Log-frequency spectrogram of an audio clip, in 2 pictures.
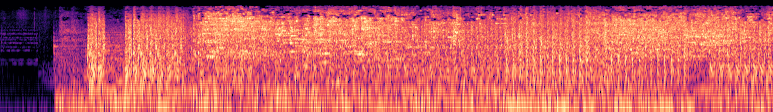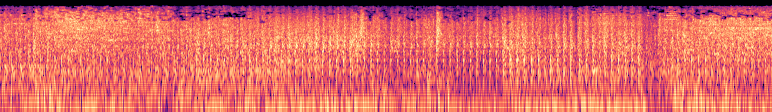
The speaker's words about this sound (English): Shoot the glass.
